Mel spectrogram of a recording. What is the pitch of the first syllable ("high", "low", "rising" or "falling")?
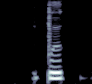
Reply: falling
